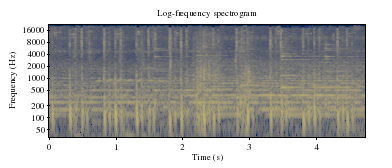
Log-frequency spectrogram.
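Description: Horse hooves clip-clopping in V Rising, a brisk, close, steady rhythm of sharp hoofbeats over a layer of game music.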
